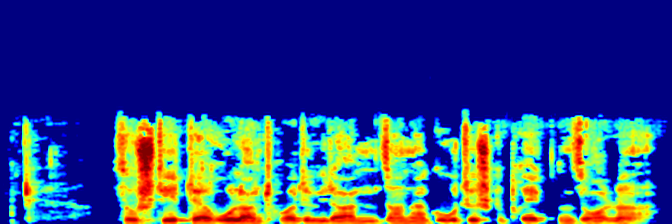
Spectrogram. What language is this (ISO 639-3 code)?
deu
